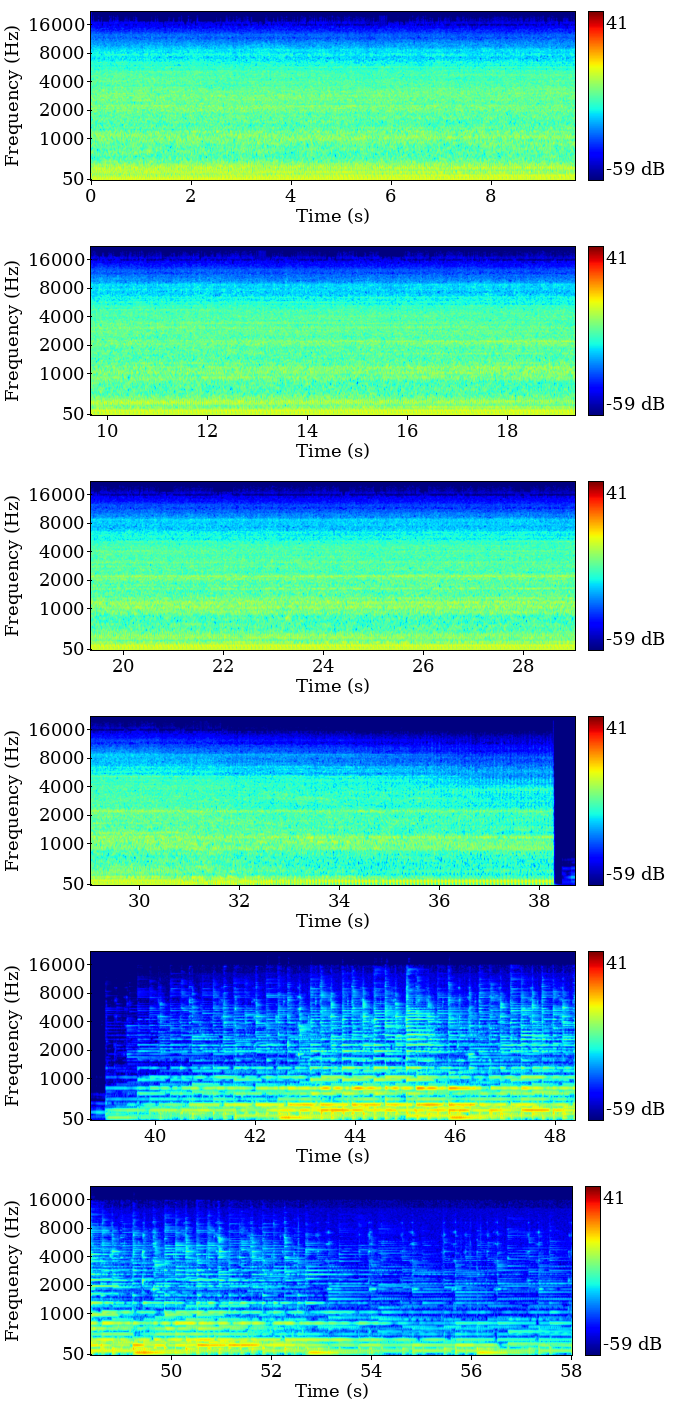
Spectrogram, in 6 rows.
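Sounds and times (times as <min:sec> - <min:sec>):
sawmill engine running: 0:00.0 - 0:38.3, 0:39.6 - 0:57.7.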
